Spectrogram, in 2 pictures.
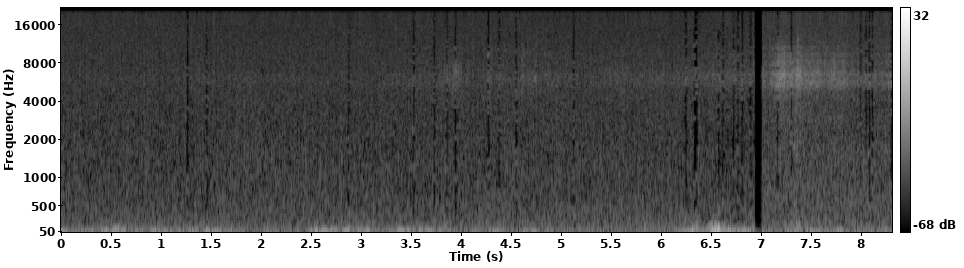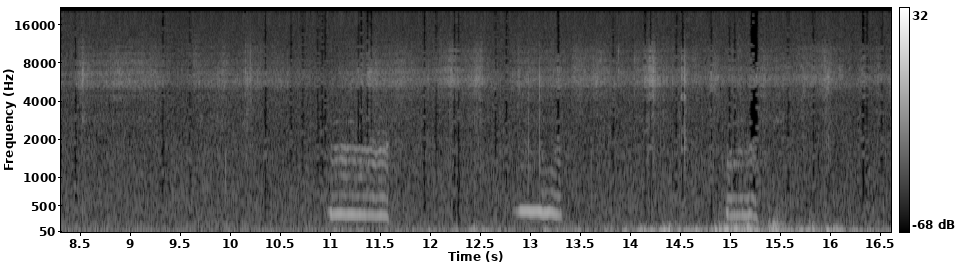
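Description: A bull moose gives a few short, nasal grunts over a steady high insect hiss.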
